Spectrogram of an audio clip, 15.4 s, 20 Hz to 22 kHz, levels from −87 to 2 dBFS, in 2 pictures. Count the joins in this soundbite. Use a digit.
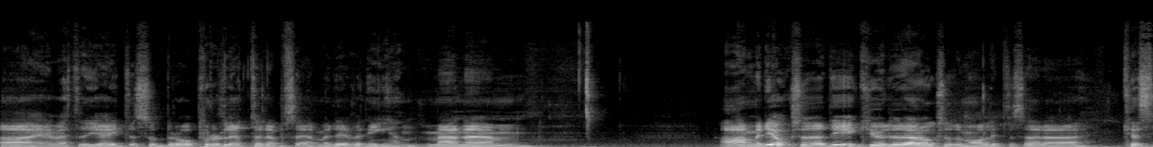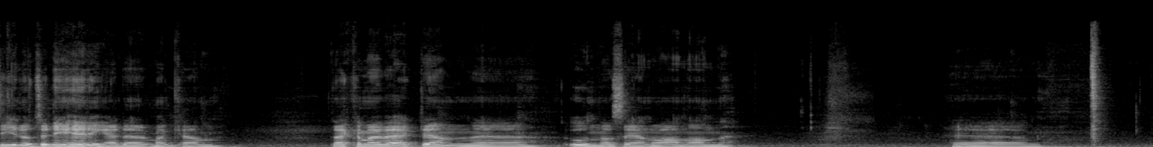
0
